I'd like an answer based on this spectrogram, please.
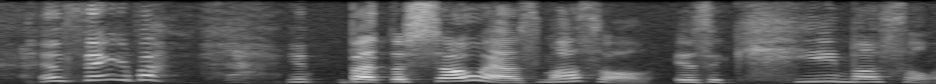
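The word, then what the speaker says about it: psoas: How many people have heard of the soaz, the P is silent?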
